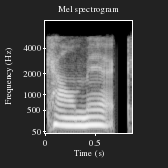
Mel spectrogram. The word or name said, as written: Kalmyk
